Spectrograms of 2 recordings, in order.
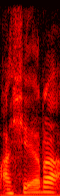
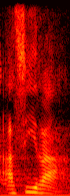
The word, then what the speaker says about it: Asyera: Kita suka baca Alkitab Asyera, Astoret. Jangan baca Asi. SY itu bacanya SH. Gitu ya. Asyera dan Astoret. Bukan Asitoret, Asira, bukan ya.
